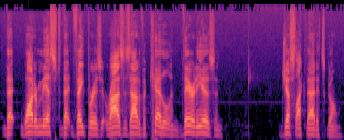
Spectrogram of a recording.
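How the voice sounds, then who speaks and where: This forty-year-old pastor's voice is on the high side as he preaches with earnest feeling, repeating and tripping over words and softening his voice for emphasis. No room sound is audible.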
